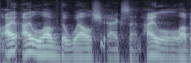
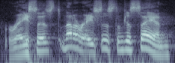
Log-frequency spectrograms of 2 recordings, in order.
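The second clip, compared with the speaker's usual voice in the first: high, loud mock indignation; hammed-up defensive outburst; mock defensive protest; 8 semitones higher, 7 dB louder than usual. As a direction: protest the imagined charge, pitch leaping up. Acts out defensive protest at accusation.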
